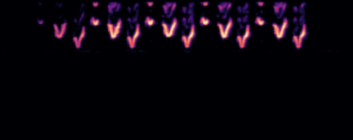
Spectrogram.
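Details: Cinereous tit in vigorous song, played as a rainy-season lure: a brisk run of around ten ringing whistles that swoop down and up, each trailed by a tiny high note, delivered at an even tempo.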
